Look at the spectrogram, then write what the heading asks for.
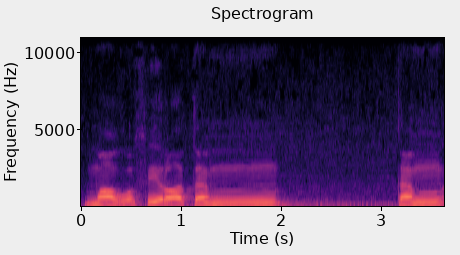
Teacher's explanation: তার উপর দুই জবরের তানবিন, এরপর মিম আসছে, ঈদগাম হয়ে যাবে, ঈদগামের একারে পরিমাণ গুণনা হবে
